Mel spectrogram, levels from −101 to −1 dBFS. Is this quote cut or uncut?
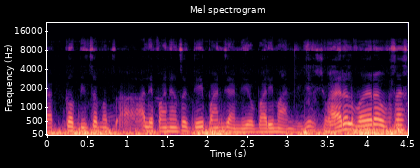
cut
